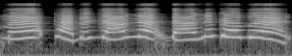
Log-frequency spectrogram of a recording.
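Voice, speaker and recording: A woman's voice: very high voice, a little slow. Woman doing a little tiger cub girl. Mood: childlike. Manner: whiny, pleading. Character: little tiger cub daughter, hungry and pleading. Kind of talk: cartoon voice acting. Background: loud cartoon music.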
